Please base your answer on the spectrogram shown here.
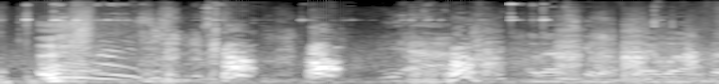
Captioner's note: Nala barks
